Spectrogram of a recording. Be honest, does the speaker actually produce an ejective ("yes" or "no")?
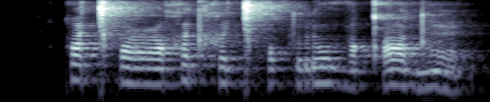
yes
